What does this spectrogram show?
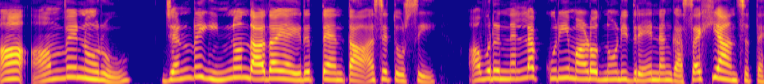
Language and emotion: Kannada, disgusted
